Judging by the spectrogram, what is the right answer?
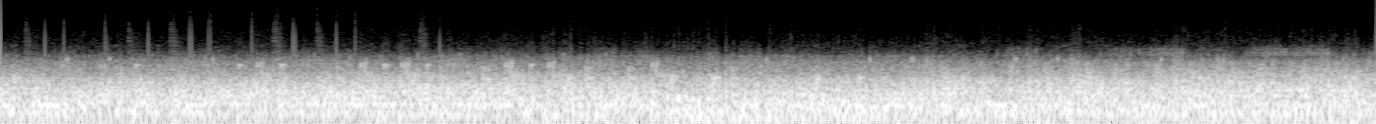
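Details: A loud, continuous low rumbling and gurgling throughout: stomach growling, normal bowel sounds.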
